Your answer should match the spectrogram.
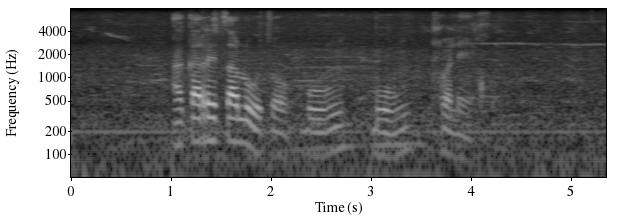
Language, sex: Tswana, male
